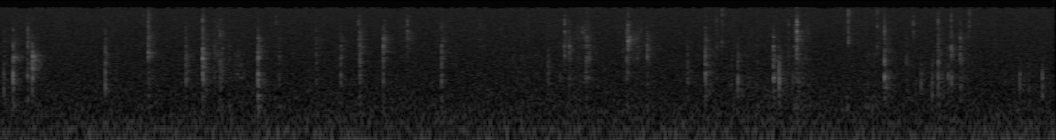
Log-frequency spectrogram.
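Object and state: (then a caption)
Plastic water bottle. A hollow white plastic sports bottle with a black design, held in one hand, is tapped with fingertips and metal rings. The taps are quiet, rapid, light clicks with a short ring, steady over a low background rumble.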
